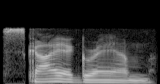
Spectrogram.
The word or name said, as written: skiagram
